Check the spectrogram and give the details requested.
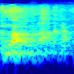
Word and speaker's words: Blanc: Blanc. Yes. French. French. Blanc. The C is silent.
